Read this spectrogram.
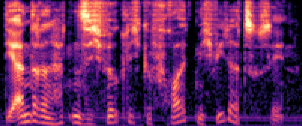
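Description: A man's voice: medium pitch, expressive, very fast, noisy background, lightly acted. An actor playing an uneasy Cold War double agent who tells his own story in a crime radio play. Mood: brooding, tense. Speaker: actor, narrator and lead role. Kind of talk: first-person crime radio play narration.

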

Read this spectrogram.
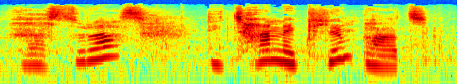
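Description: An actress playing a lively, cheeky orphan girl in a children's radio play, eager, bold and insistent. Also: extremely high pitch, slow pace, full character voice. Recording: studio radio play with music.

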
